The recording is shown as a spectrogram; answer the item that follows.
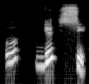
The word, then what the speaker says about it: au-dessus: You must make attention, be careful with the pronunciation. So for below, it will be au-dessous and above, au-dessus.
